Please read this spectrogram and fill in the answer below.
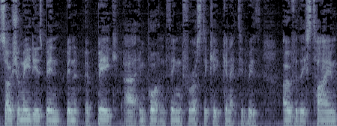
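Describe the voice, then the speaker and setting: A man's very deep, low voice, monotone and flat, at a fairly slow pace. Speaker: supporters club founder and podcaster. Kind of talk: casual interview chat.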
